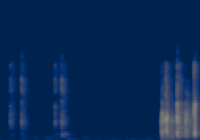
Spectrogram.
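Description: Computer keyboard typing: a quick run of keystrokes near the end, after a few faint clicks.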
